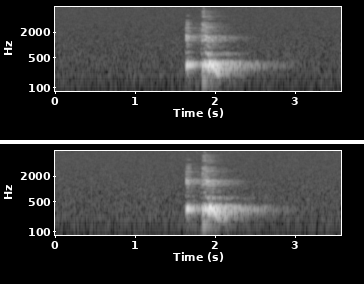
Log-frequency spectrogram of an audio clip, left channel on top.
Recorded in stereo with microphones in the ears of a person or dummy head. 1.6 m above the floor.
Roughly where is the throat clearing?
Left.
